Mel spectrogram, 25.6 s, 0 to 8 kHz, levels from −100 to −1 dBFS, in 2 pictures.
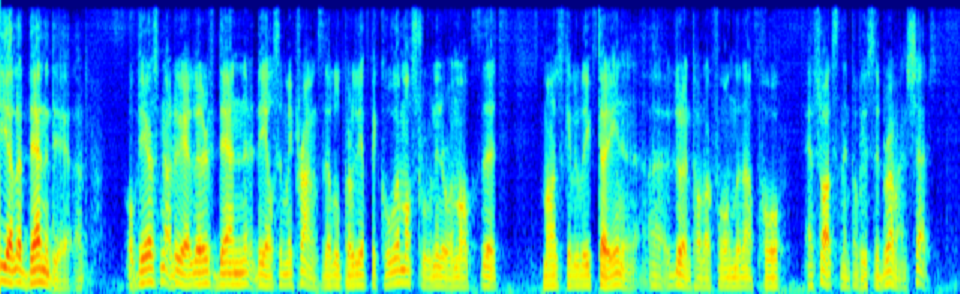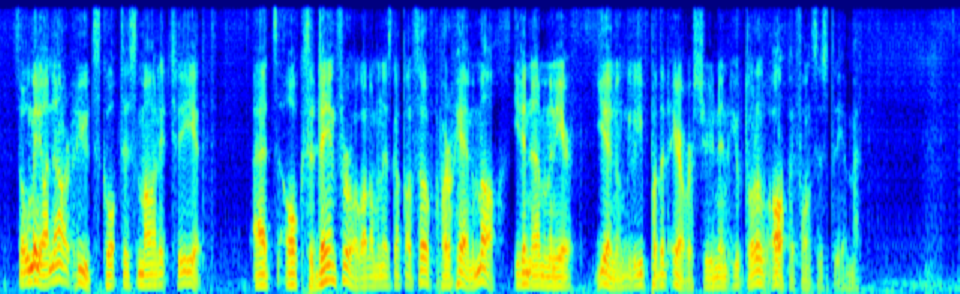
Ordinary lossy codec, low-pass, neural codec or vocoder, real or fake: none; 7.2 kHz; codec, 16 kHz in and 24 kHz out, 0.4 kbps, LongCat-Audio-Codec, fine tuned four codebook decoder; fake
